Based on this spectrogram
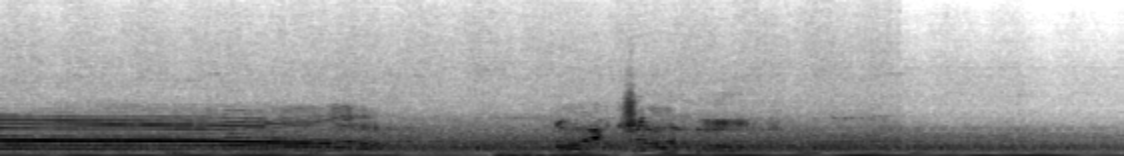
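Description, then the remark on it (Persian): An audience screams and shrieks loudly and continuously for several seconds, answering a call to scream if they had a very good time tonight; high-pitched voices overlap into a dense roar, with steady low musical tones held underneath. “اونایی که بهشون خیلی خوش گذشته یه جیغه بلند.”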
